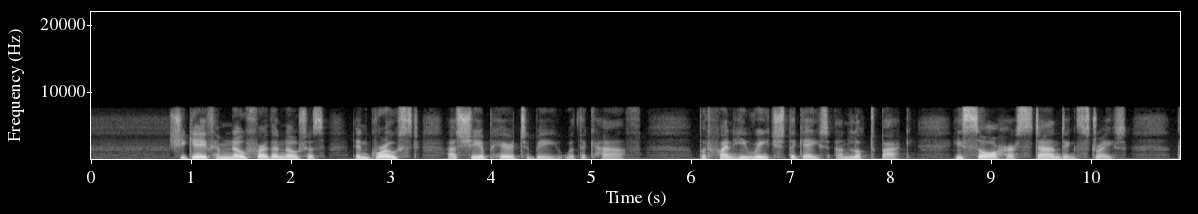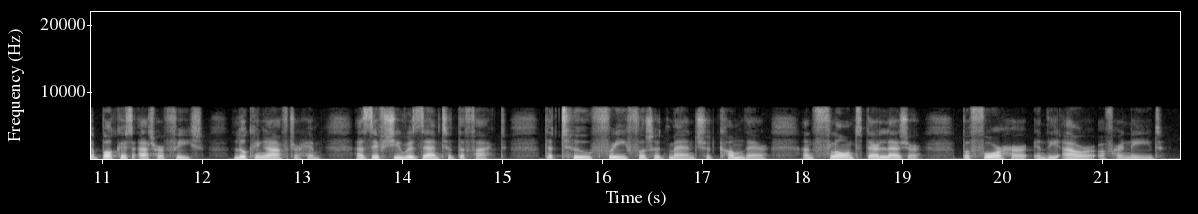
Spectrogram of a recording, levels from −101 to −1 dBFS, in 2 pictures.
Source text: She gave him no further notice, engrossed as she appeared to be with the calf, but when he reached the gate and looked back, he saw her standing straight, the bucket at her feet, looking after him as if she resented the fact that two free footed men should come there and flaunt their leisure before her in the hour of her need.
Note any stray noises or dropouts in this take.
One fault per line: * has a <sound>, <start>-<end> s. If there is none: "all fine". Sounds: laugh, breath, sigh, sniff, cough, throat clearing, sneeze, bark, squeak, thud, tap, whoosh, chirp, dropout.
all fine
